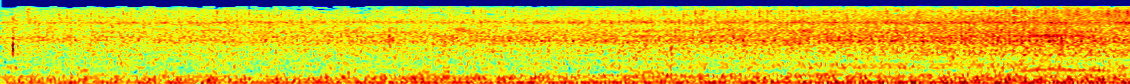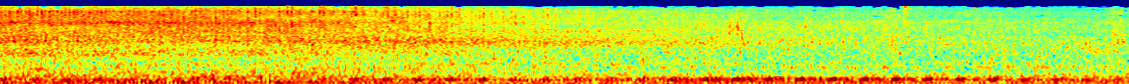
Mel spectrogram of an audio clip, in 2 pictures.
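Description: Car engine idling at a car meet: a steady low hum that grows a little louder in the second half.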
